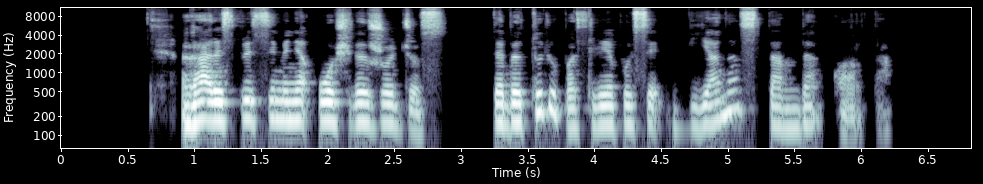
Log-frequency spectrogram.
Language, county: Lithuanian, Vilnius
